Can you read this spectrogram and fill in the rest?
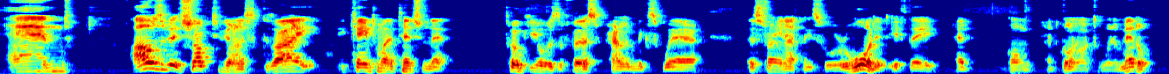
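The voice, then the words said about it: Australian accent. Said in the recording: “as you may have detected from my accent, I'm not from around here. I'm from Australia, born and raised.”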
